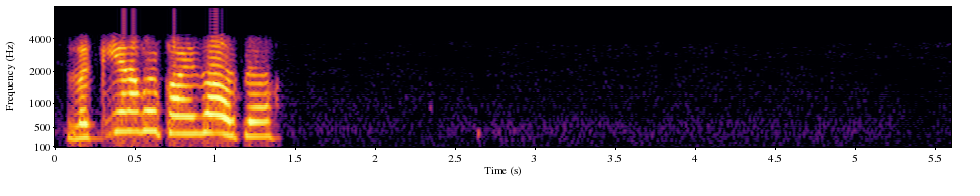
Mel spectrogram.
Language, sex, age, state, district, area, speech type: Dogri, female, 45-60, Jammu and Kashmir, Samba, rural, conversation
